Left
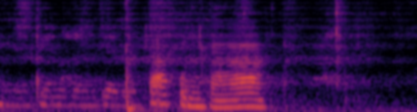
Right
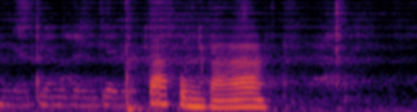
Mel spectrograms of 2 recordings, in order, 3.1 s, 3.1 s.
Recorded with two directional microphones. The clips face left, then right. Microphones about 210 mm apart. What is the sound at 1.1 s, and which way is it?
Speech, 60° right (ahead or behind).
